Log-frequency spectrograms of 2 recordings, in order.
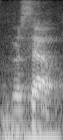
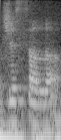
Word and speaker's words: Gisela: you once again and I present to you Giselle. Oh, Gisella. Gisella. See what I mean? Gisella is yeah, gets mispronounced a lot of times. Either Gisella, Gizelli, Gizello, so but Gisella.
